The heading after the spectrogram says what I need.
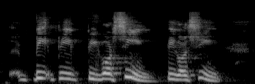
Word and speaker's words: Prigozhin: el grupo Wagner y el señor, ¿cómo se pronunciará? Prigozhin, él, Prigozhin, así es.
